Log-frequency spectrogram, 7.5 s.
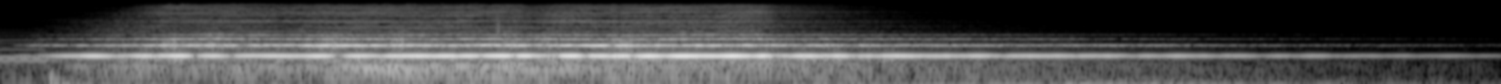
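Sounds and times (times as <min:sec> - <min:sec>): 
horn: 0:00.0 - 0:05.6.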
